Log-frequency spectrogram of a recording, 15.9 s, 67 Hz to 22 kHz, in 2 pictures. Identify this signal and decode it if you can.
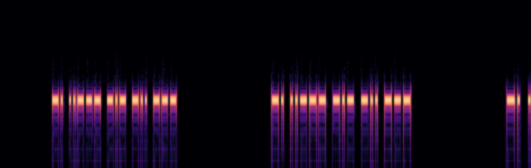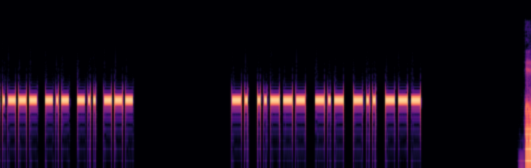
Morse code, heard as a keyed tone, about 31 wpm, 700 Hz. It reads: N2KDO N2KDO N2KDO N2KDO
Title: Speed Racing - USA 1x3 Call Signs 25wpm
